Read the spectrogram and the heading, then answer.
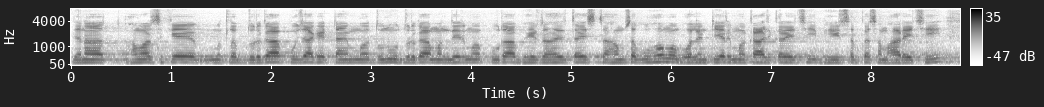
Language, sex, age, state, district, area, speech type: Maithili, male, 18-30, Bihar, Supaul, rural, spontaneous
